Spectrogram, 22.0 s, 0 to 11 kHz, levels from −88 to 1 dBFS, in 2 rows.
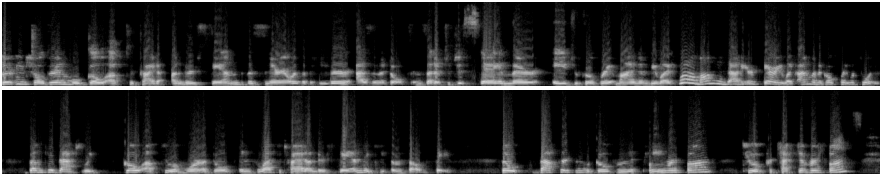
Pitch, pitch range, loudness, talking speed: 215 Hz, 190-245 Hz, -21 LUFS, 205 wpm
